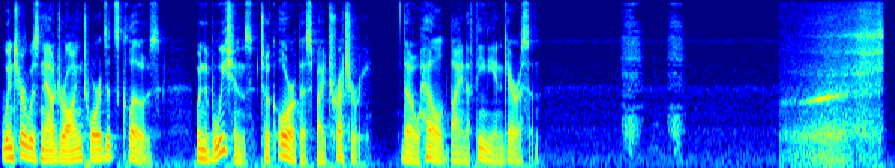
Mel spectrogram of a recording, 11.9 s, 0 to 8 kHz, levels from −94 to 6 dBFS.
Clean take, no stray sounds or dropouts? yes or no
no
